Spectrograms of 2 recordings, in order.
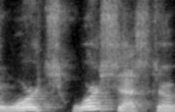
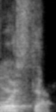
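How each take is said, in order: First: Every written syllable of the name is sounded. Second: The name is shortened to two short syllables. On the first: An outsider reading it would say it this way. The speaker calls it wrong. "somebody would look at that and say" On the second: Locals say it this way. The speaker calls it right. "you gotta be authentic"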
